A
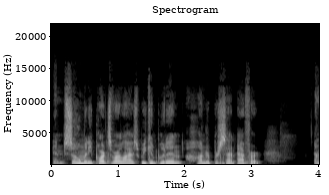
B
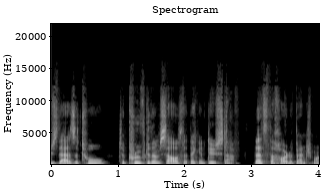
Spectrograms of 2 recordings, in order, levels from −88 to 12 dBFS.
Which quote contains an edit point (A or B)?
B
